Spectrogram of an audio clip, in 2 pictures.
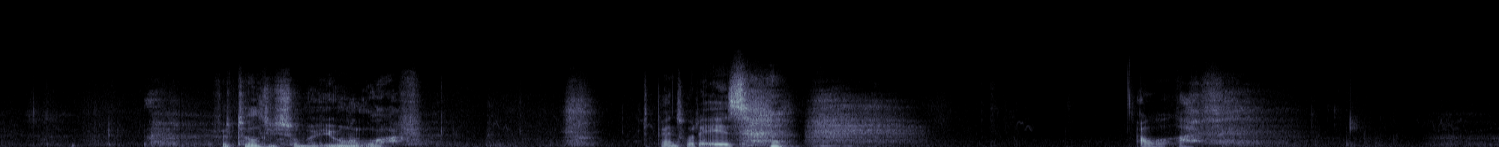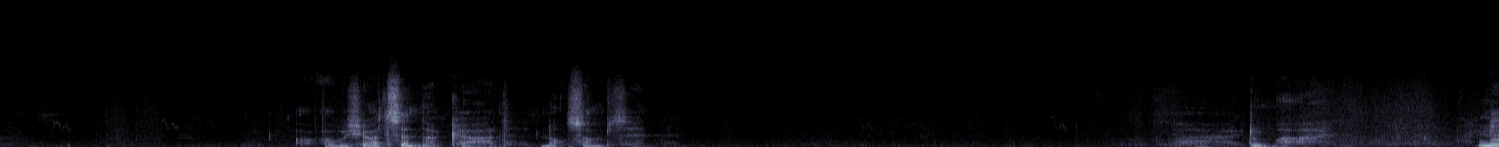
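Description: A man speaks tensely and pleadingly, close by.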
